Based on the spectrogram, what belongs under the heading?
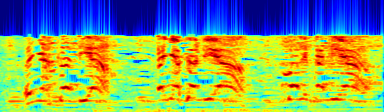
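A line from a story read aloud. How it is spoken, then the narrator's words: Crowd shouting. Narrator (Indonesian): berteriaklah mereka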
